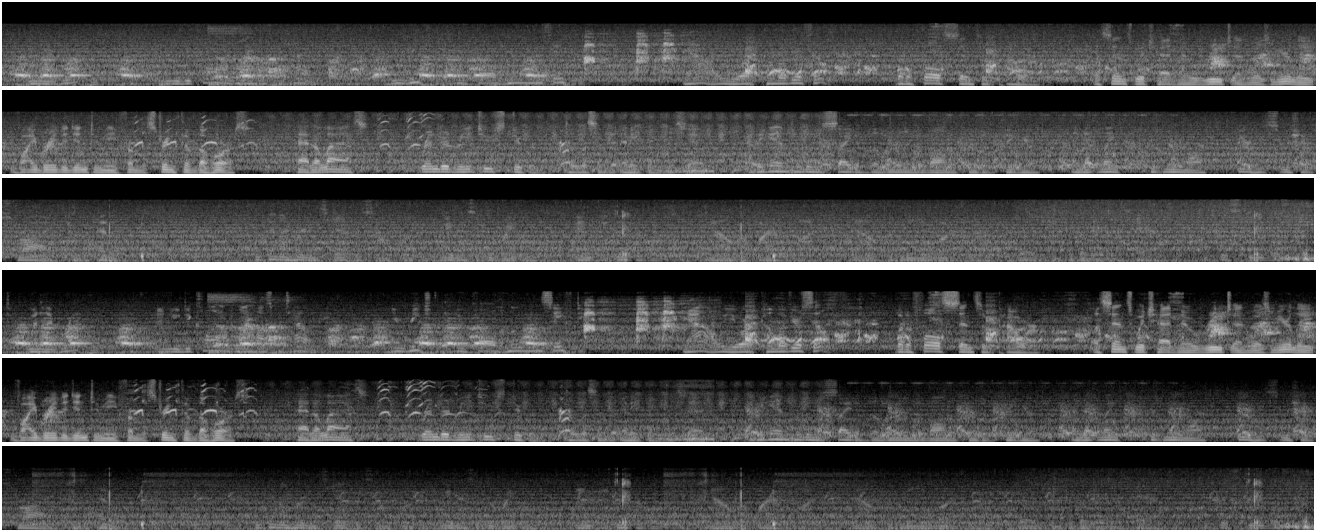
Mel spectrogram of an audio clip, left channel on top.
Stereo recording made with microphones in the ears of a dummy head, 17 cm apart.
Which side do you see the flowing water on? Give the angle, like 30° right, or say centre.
60° left.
